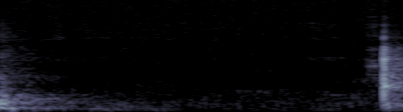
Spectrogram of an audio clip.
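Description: A single short, sharp knock near the end as the turned wooden bat is handled over the workbench, against an otherwise quiet small room.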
